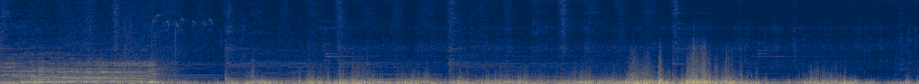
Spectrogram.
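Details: Oxen driven to the rice field, a cow calling friends to the pen: one short rising moo with clear harmonics, then scuffling, trampling herd noise and faint bell tones.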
